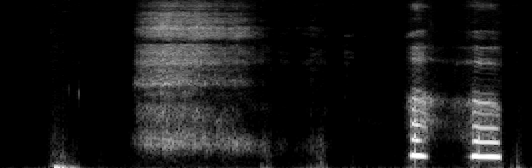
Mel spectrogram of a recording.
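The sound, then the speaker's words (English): Slow breathing in and out as part of a guided breathing exercise: a short puff, then one long, soft airy breath, followed by two brief voiced sounds. “So when I breathe in, you go up. When I breathe out, you go down.”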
